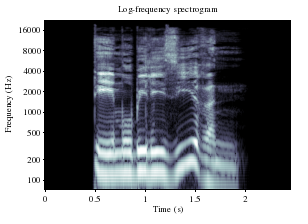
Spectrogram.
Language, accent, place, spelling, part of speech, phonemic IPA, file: German, Germany, Berlin, demobilisieren, verb, /ˌdemobiliˈziːʁən/, De-demobilisieren.ogg
- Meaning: to demobilize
